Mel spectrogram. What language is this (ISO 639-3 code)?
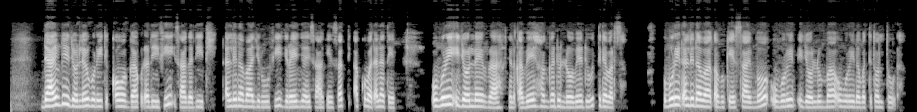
orm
